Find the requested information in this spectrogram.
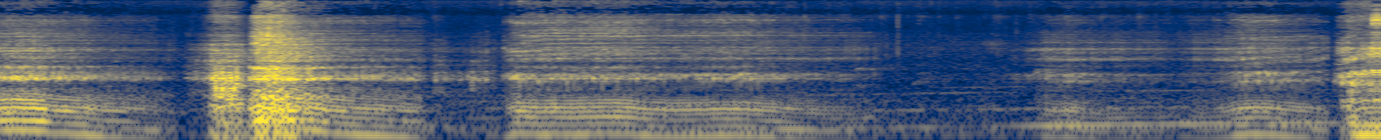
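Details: Tiger roaring repeatedly: a steady deep growl opens, a loud harsh burst erupts near the third second, then long rumbling drones ebb and swell, ending with another rising roar at the close.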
